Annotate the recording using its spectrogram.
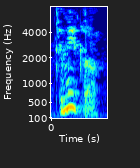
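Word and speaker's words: Kameeka: e e k a with a emphasis on the e sokka knee ka and then put it together tamika how simple and easy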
